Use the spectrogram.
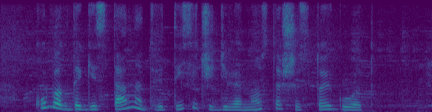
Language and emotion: Russian, neutral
